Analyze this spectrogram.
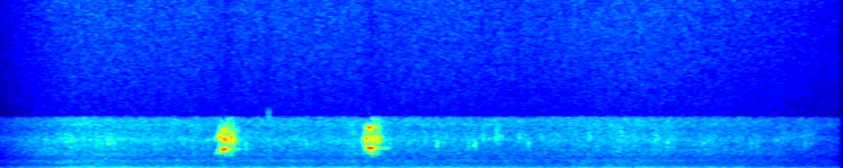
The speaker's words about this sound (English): It's that mountain lion chirping.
